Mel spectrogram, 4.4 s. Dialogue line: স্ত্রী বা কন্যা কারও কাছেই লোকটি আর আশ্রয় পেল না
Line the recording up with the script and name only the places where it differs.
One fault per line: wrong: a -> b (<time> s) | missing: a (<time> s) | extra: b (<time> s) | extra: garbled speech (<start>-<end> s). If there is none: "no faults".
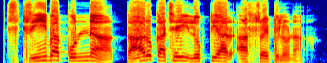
no faults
